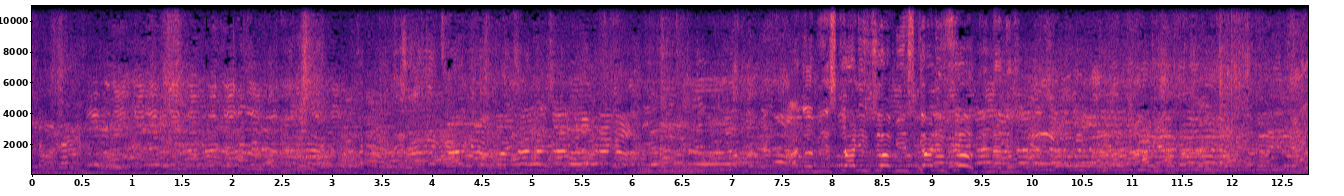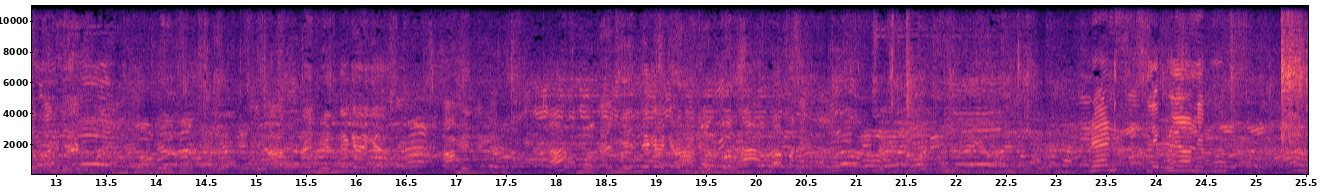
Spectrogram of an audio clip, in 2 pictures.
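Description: Several voices chatter around outdoors.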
